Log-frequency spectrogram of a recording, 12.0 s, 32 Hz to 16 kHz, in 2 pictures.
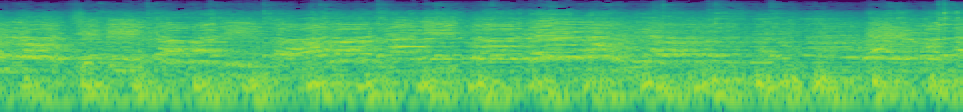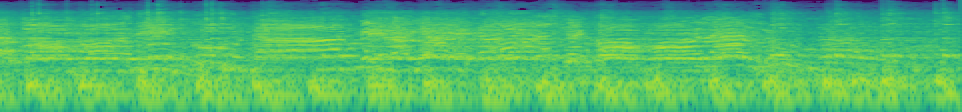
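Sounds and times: carnival band music: 0.0 - 12.0
women singing in chorus: 0.0 - 12.0.

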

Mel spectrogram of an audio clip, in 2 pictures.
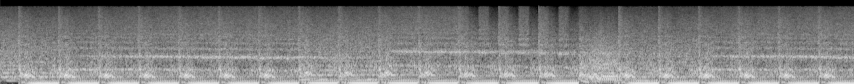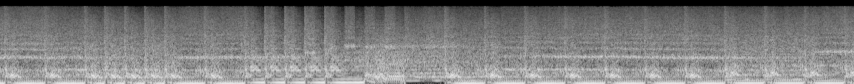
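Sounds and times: distorted kick drums: 0.0 - 17.0
held synth lead: 0.0 - 17.0.

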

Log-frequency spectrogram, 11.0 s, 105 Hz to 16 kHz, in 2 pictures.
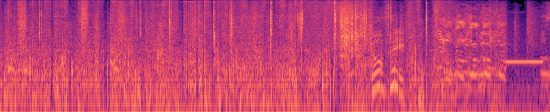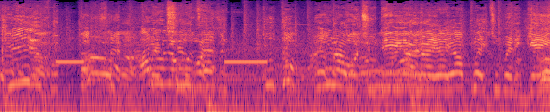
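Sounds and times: rapid footsteps on pavement: 0.0 - 4.4.

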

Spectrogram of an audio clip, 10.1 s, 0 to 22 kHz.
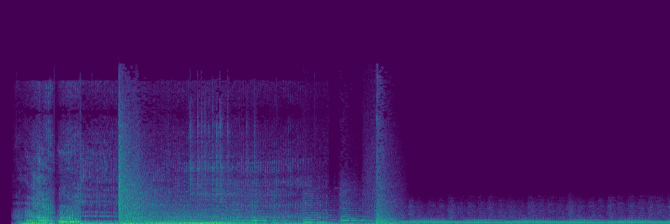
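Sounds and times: tiger roar: 0.2 - 5.2.

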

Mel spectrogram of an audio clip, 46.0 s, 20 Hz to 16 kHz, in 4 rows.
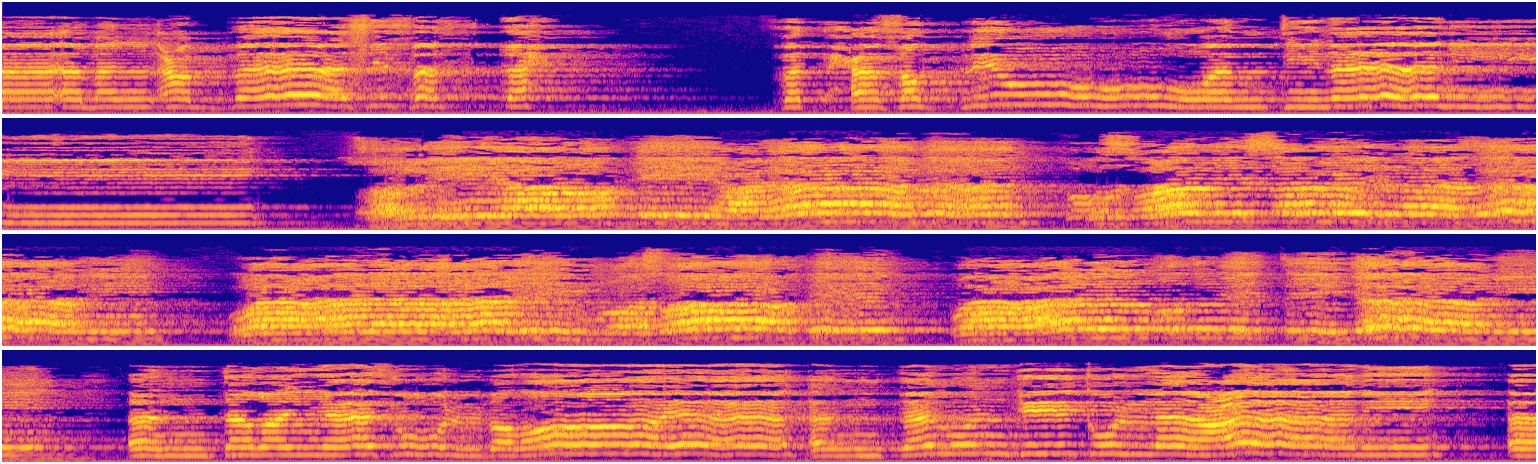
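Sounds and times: person chanting melodically: 0.0 - 4.6, 5.8 - 46.0.

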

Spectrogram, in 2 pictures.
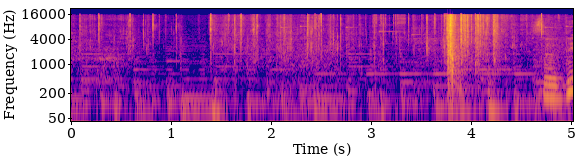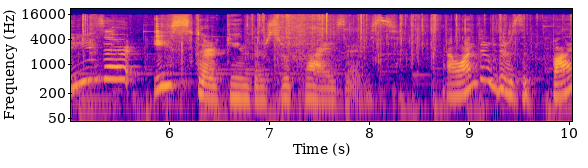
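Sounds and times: background music: 0.0 - 10.0
foil wrapper crackling: 0.0 - 10.0.

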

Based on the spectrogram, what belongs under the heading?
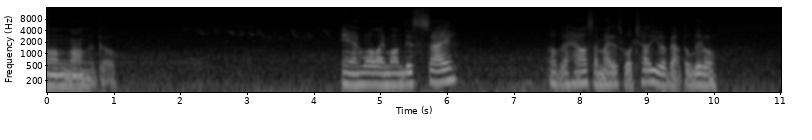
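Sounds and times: outdoor background noise: 0.0 - 11.0
small bird chirping: 2.0 - 4.4.

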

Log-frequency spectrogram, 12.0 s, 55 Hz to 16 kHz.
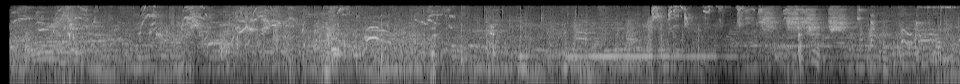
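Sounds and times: monkeys squealing and chirping: 0.2 - 5.8, 8.1 - 12.0.

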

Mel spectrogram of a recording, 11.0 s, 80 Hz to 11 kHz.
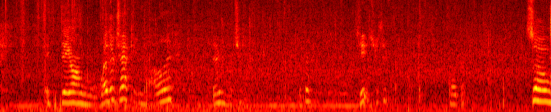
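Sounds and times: low steady hum: 0.0 - 11.0
steady rain falling: 0.0 - 11.0.

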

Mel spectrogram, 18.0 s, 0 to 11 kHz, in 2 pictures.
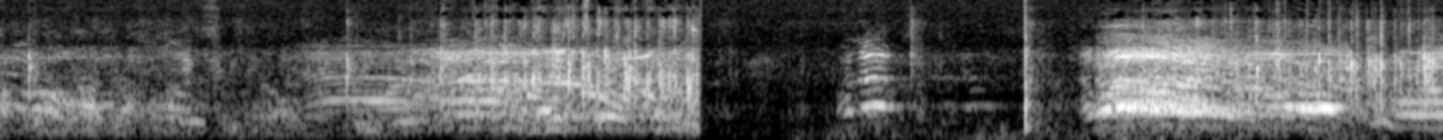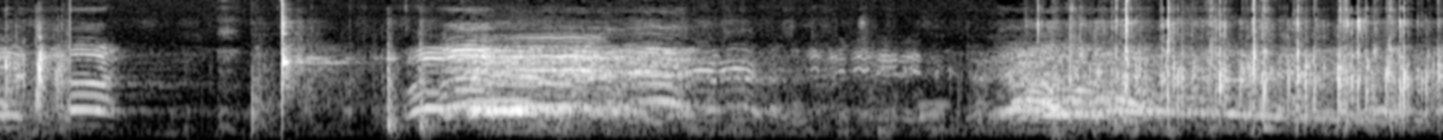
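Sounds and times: people shouting: 6.8 - 8.7, 11.4 - 13.8
metal bat hitting ball: 10.6 - 11.7.

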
